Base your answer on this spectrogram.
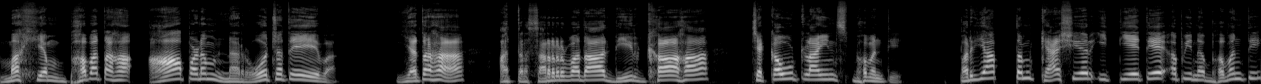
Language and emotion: Sanskrit, angry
